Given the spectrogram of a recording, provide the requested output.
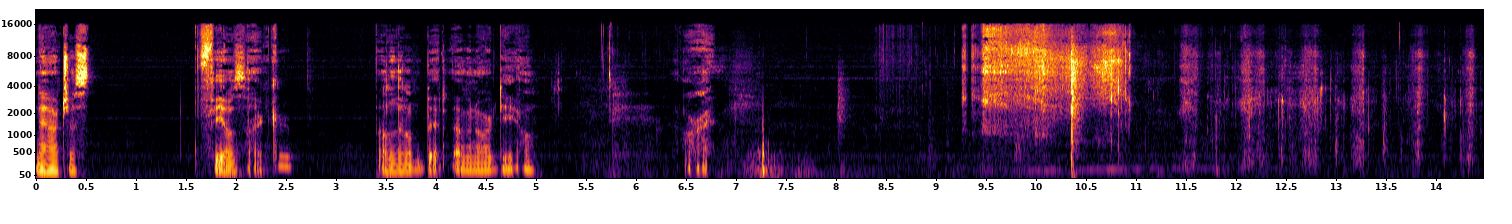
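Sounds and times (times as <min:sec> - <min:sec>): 
speech: 0:00.0 - 0:00.6, 0:01.6 - 0:02.6, 0:03.4 - 0:05.1, 0:06.5 - 0:06.8
person biting into a crunchy apple: 0:08.4 - 0:14.4
wet crackly chewing of apple: 0:10.7 - 0:14.4.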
